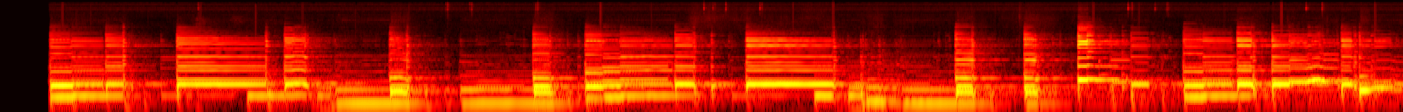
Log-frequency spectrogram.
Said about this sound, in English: There does seem to be a tiny amount of reverb already. Normally, when you use the natural echo chamber technique, you want the dry signal to be completely dry. But sometimes, as you will hear, it doesn't matter. Here's the reverb.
